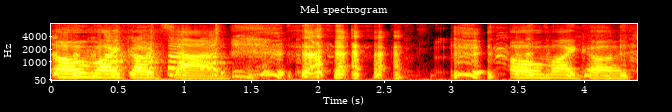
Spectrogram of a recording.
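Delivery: loud, laughing disbelief. Real, not acted. Reacting to Sam's joke, laughing.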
